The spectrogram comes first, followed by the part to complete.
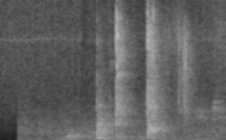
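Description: Microphone audio cutting in with a steady electrical hum, followed by two sharp knocks about half a second apart, the clatter of the microphone or its gear being handled while the audio link is being fixed.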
